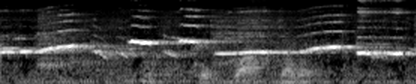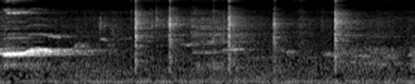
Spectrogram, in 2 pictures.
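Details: White-rumped shama of the Medan type revealing its mimicked repertoire: a flowing warbled whistle wavering up and down for three seconds, then a series of sharp isolated clicks.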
